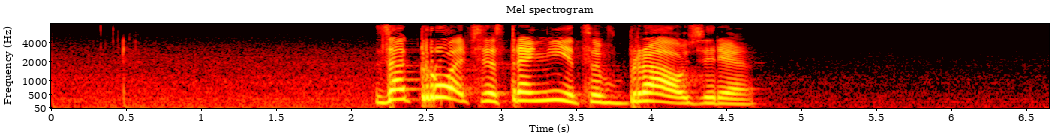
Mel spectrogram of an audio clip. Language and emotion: Russian, angry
